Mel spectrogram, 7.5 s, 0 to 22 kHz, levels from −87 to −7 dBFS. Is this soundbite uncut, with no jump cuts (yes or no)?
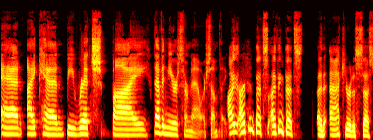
yes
